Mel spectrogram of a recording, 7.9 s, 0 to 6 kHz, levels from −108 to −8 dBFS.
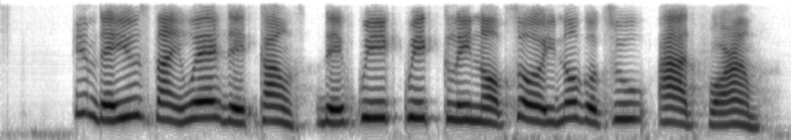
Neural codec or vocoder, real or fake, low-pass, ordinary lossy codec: codec, 16 kHz in and 24 kHz out, 0.9 kbps, LongCat-Audio-Codec, four codebook decoder; fake; 5.4 kHz; none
